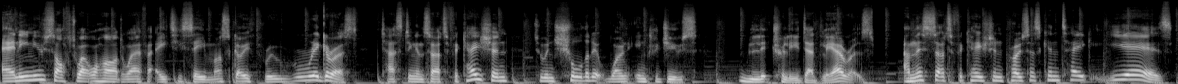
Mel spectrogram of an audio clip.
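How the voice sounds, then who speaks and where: A man's voice: mid-range voice, sing-song, moderate pace, a little mellow, soft background music. A man presenting a scripted explainer with casual, conversational asides.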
